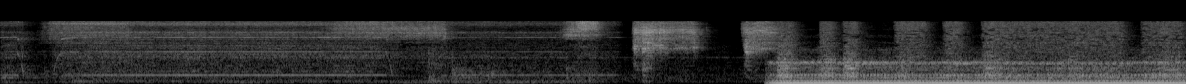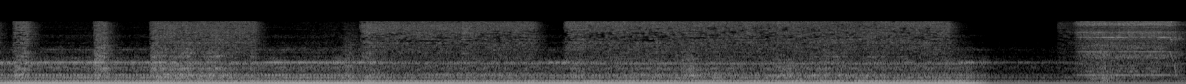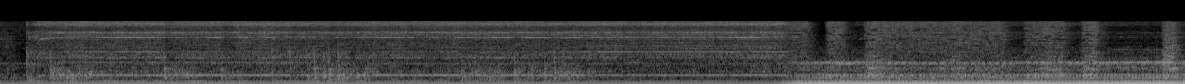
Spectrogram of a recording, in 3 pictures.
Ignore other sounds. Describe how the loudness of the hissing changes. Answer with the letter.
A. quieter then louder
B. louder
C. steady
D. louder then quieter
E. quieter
A.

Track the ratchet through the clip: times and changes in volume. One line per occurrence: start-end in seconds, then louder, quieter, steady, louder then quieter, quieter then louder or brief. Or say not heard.
not heard.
